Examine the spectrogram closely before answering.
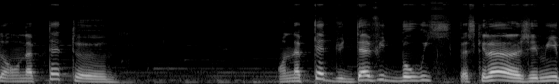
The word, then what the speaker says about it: Bowie: out this huge rusty Bowie knife. It's actually pronounced Bowie. What? No, it's like the last name, like David Bowie. Different last name.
